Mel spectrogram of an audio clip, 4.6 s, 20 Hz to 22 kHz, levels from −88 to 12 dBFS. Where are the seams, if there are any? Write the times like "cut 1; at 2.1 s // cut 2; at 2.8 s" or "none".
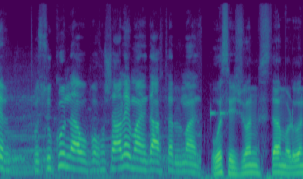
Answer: cut 1; at 3.0 s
